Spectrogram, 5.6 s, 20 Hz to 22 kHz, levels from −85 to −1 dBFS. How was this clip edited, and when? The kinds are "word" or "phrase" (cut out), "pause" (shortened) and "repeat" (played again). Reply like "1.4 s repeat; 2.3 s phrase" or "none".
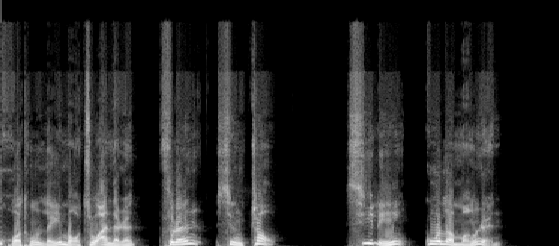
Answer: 1.5 s pause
